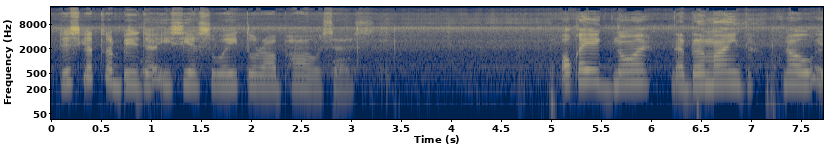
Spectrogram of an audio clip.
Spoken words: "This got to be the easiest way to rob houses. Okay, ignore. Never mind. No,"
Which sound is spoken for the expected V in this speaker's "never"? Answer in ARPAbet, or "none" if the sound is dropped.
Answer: B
